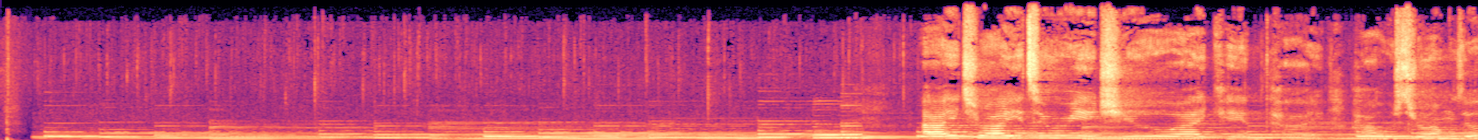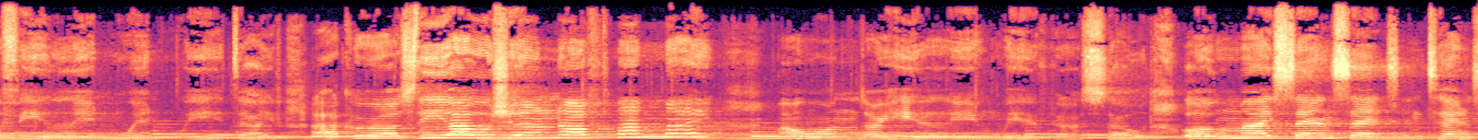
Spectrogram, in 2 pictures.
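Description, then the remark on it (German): A recorded pop song plays at steady volume, opening with soft sustained keyboard-like chords before drums and a fuller arrangement kick in around ten seconds; no one talks over it. “Nee, es ist auch schon auch mein eigener, aber das sind so die, die neuesten Trends, äh, die ich jetzt hier zum Besten gebe quasi.”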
